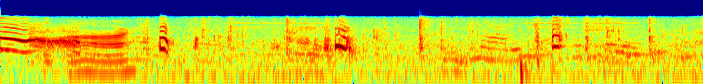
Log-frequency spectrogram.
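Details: A brief high, wavering infant cry, then quiet fussing and soft adult murmuring, as the baby gets a cranial and spinal adjustment with the occiput held and appears uncomfortable; infant cry.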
